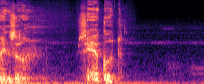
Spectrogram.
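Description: An elderly man speaks intently up close.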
